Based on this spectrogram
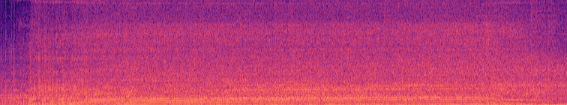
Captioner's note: engine revving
